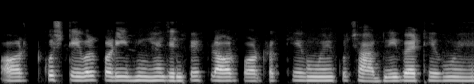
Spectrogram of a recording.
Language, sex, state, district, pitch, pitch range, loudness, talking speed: Hindi, female, Uttar Pradesh, Lalitpur, 180 Hz, 175-185 Hz, -17 LUFS, 200 wpm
